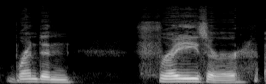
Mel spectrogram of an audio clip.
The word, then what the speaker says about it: Brendan Fraser: Although you're doing much better with Brendan Fraser, is how I was told to say his name.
